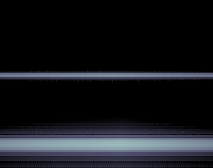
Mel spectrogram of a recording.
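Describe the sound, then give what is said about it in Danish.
A single steady, pure electronic tone holds at one pitch for about two seconds, clean and continuous with a gentle swell in loudness, and nothing else around it. “Så de nederste hår i sneglehuset tænder, hvis det er en dyb tone, og de øverste tænder, hvis det er en løs tone”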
